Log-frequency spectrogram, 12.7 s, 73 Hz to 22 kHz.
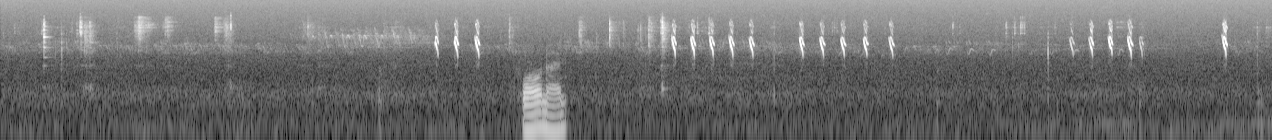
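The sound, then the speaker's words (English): Two birds, numbered 409 and 410, call back and forth in a test recording in quick bursts of sharp, high chirps, broken by one louder, lower, harmonic squawk partway through, over a soft steady background hum. “These are test recordings of birds 409 and 410.”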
